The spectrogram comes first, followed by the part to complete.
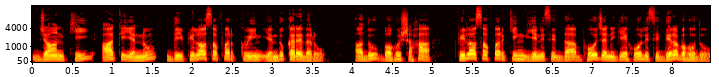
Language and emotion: Kannada, neutral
